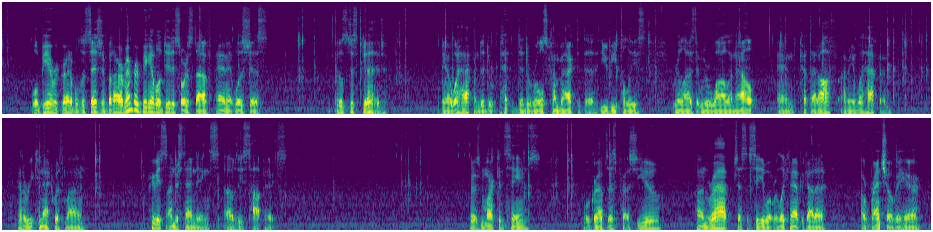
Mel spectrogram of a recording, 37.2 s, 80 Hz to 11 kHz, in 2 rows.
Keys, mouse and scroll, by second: 0.1 ctrl+z, 0.6 ctrl+click, 2.6 ctrl+click, 3.8 ctrl+e, 4.8 click, 4.9 alt+a, 5.2 middle click, 6.0 3, 7.2-7.5 typing, 7.5 middle click, 7.6 middle click, 7.8 scroll down 1, 8.0 alt+a, 8.2 middle click, 8.6 scroll up 1, 8.8 2, 9.3 alt+click, 9.8 ctrl+e, 10.2 click, 10.3 click, 11.2 click, 11.9 click, 12.3 ctrl+e, 12.7 click, 13.0 alt+a, 13.3-14.8 middle drag, 14.8 alt+a, 15.1 middle click, 15.7 3, 16.0 scroll down 1, 16.3 middle click, 17.2 click, 17.4 ctrl+a, 18.1 alt+a, 18.4 3, 19.9 middle click, 19.9 middle click, 20.5 u, 20.9 click, 21.0 click, 21.5 middle click, 21.7-22.1 scroll up 1, 22.1 2, 22.6 click, 23.2 shift+click, 23.6 middle click, 24.7 middle click, 24.9 scroll up 1, 26.0 shift+click, 26.9 ctrl+e, 27.2 click, 27.9 click, 28.2 scroll down 1, 28.4 alt+a, 28.7 alt+middle click, 29.0 scroll up 1, 29.1 3, 30.7 typing, 31.3 click, 31.9 scroll down 1, 32.9 middle click, 33.1 scroll up 1, 33.6 a, 34.3-36.5 middle drag, 36.5 h, 36.9 middle click.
